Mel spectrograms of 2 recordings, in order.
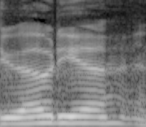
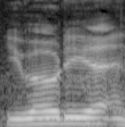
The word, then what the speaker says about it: Euodia: Now, that's how I researched linguistically how to say their names. If you want to say it some other way, have at it. I'm fine with it. Rock on. But I'm going to go with Euodia and Syntyche.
